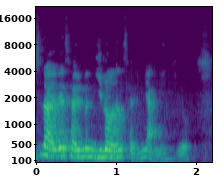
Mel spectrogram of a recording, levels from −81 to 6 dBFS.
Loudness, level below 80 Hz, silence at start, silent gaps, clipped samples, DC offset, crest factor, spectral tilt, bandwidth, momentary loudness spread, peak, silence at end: -21 LUFS; -62 dBFS; 0 s; none; under 0.1%; under 0.1%; 18 dB; -7 dB/octave; 10.5 kHz; 19 LU; -4 dBFS; 0.1 s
